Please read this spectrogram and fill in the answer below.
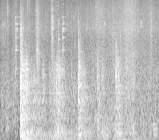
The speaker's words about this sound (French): La porte se referme et le royaume minéral souterrain vous accueille.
